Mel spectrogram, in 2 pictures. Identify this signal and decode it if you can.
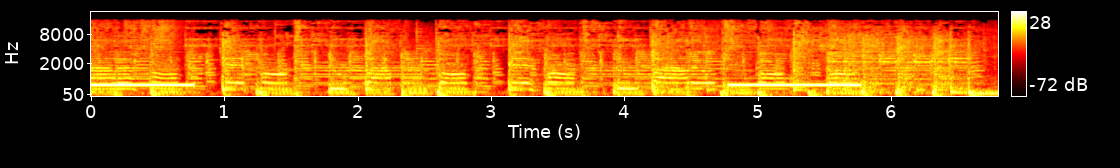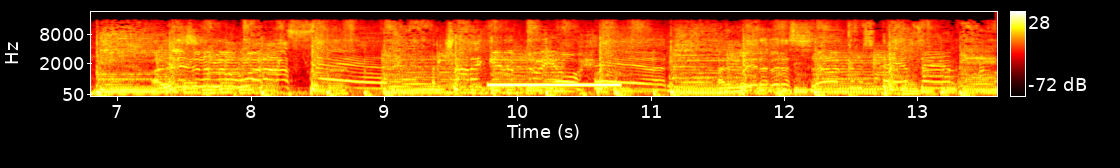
Ringback tone (Europe, 425 Hz), with noise.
